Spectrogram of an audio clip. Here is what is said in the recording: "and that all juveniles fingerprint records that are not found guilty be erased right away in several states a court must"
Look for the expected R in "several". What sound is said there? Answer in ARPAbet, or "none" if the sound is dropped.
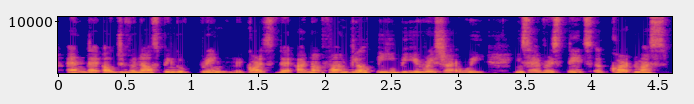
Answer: none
